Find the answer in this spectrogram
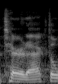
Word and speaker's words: pterodactyl: Jesus Christ everything the pterodactyl 1 No like why can't you hear a pterodactyl go to the bathroom why not because the P is silent oh yeah there's the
